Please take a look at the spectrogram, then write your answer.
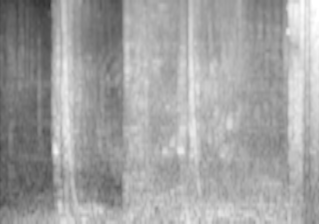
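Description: Broadside cannon fire from a spaceship in Rebel Galaxy: heavy, loud booms roll into one another in a dense salvo that fills the whole moment.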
